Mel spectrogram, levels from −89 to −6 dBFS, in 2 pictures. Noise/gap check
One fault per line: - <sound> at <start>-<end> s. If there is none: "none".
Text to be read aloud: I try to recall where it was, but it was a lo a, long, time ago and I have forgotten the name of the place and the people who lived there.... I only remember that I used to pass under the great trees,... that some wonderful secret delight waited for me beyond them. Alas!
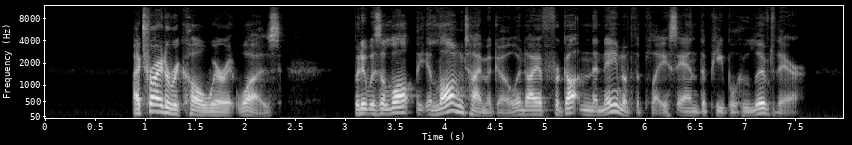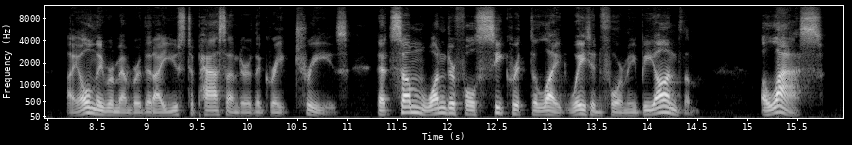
none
